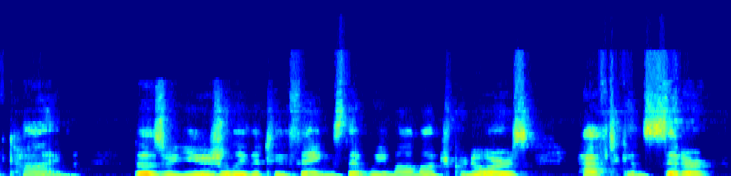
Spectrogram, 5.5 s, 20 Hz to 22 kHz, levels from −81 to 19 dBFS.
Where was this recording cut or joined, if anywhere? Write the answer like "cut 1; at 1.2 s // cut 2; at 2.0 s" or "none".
none

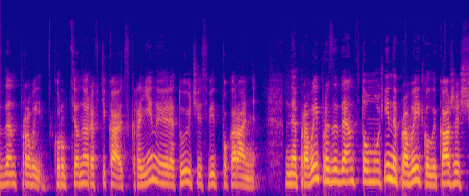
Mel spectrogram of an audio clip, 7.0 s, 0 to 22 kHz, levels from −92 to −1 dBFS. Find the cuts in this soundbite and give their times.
cut 1; at 4.2 s // cut 2; at 5.7 s

